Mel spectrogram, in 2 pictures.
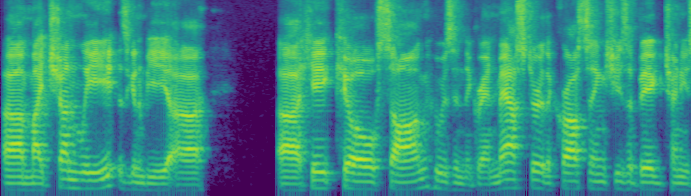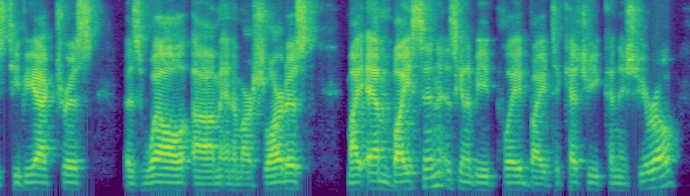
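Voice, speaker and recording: A man on a podcast casually pitching a movie, with a halting, informal delivery. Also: steady tone.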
